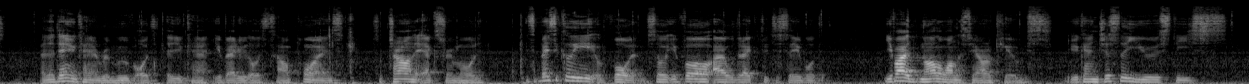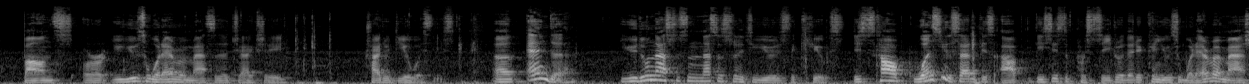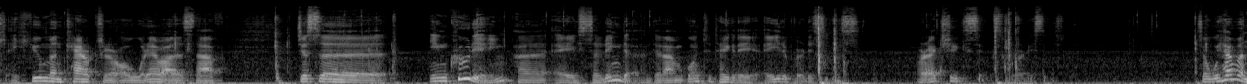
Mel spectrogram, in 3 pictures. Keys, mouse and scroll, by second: 0.5-3.4 drag, 3.4 alt+z, 3.6 scroll down 1, 3.9-4.3 middle drag, 4.3 click, 4.9-5.3 ctrl+scroll up 1, 5.3 ctrl+middle drag, 5.5 click, 5.9 middle click, 6.3 click, 7.4-12.9 drag, 12.9-14.6 middle drag, 14.6 click, 15.1 click, 15.6 g, 17.2 Tab, 17.9 x, 22.3 Tab, 23.2 click, 25.8-26.8 middle drag, 26.8 Tab, 27.8 x, 28.8 shift+a, 31.4-36.6 drag.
